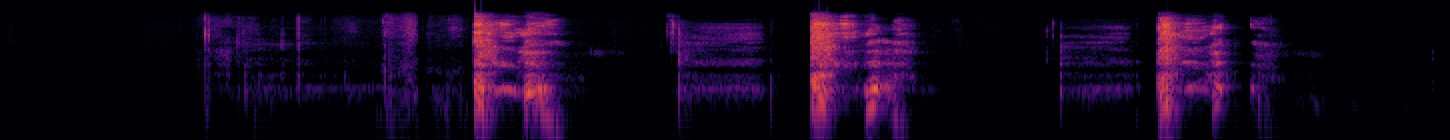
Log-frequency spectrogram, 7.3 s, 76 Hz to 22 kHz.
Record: three_cough_length: 7.3 s
three_cough_amplitude: 32160
three_cough_signal_mean_std_ratio: 0.27
survey_phase: beta (2021-08-13 to 2022-03-07)
age: 65+
gender: Female
wearing_mask: 'No'
symptom_runny_or_blocked_nose: true
smoker_status: Never smoked
respiratory_condition_asthma: false
respiratory_condition_other: false
recruitment_source: REACT
submission_delay: 7 days
covid_test_result: Negative
covid_test_method: RT-qPCR
influenza_a_test_result: Negative
influenza_b_test_result: Negative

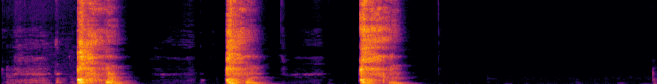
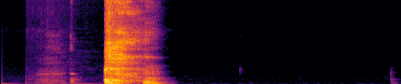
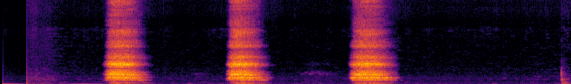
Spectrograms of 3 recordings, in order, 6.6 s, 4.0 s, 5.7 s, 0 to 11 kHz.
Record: three_cough_length: 6.6 s
three_cough_amplitude: 32768
three_cough_signal_mean_std_ratio: 0.28
cough_length: 4.0 s
cough_amplitude: 32768
cough_signal_mean_std_ratio: 0.26
exhalation_length: 5.7 s
exhalation_amplitude: 19092
exhalation_signal_mean_std_ratio: 0.36
survey_phase: beta (2021-08-13 to 2022-03-07)
age: 65+
gender: Male
wearing_mask: 'No'
symptom_runny_or_blocked_nose: true
symptom_onset: 12 days
smoker_status: Ex-smoker
respiratory_condition_asthma: false
respiratory_condition_other: false
recruitment_source: REACT
submission_delay: 0 days
covid_test_result: Negative
covid_test_method: RT-qPCR
influenza_a_test_result: Negative
influenza_b_test_result: Negative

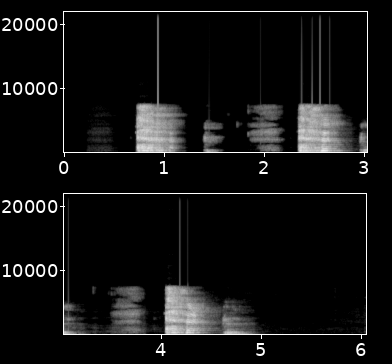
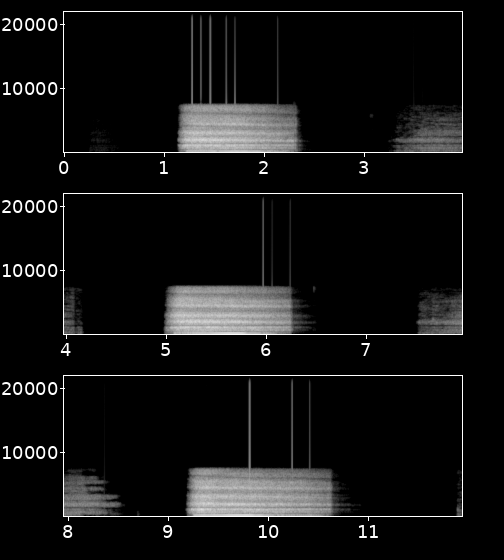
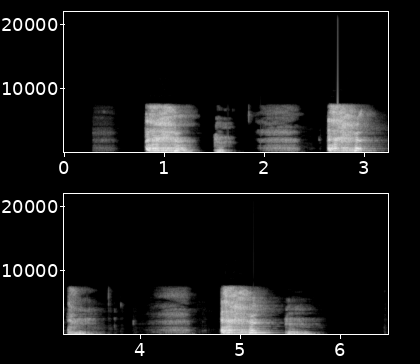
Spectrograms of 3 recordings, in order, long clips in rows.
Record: three_cough_length: 6.1 s
three_cough_amplitude: 32768
three_cough_signal_mean_std_ratio: 0.34
exhalation_length: 11.9 s
exhalation_amplitude: 25234
exhalation_signal_mean_std_ratio: 0.44
cough_length: 6.5 s
cough_amplitude: 31046
cough_signal_mean_std_ratio: 0.38
survey_phase: beta (2021-08-13 to 2022-03-07)
age: 65+
gender: Female
wearing_mask: 'No'
symptom_none: true
smoker_status: Ex-smoker
respiratory_condition_asthma: false
respiratory_condition_other: false
recruitment_source: REACT
submission_delay: 2 days
covid_test_result: Negative
covid_test_method: RT-qPCR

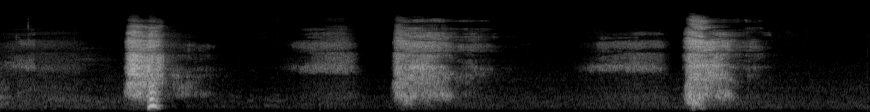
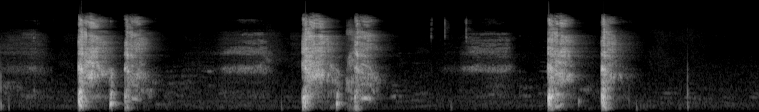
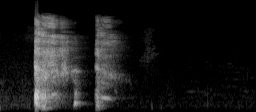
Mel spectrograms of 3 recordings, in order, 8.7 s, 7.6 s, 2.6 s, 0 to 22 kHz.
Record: exhalation_length: 8.7 s
exhalation_amplitude: 18890
exhalation_signal_mean_std_ratio: 0.33
three_cough_length: 7.6 s
three_cough_amplitude: 30920
three_cough_signal_mean_std_ratio: 0.33
cough_length: 2.6 s
cough_amplitude: 32767
cough_signal_mean_std_ratio: 0.26
survey_phase: alpha (2021-03-01 to 2021-08-12)
age: 45-64
gender: Female
wearing_mask: 'Yes'
symptom_none: true
smoker_status: Ex-smoker
respiratory_condition_asthma: false
respiratory_condition_other: false
recruitment_source: Test and Trace
submission_delay: 0 days
covid_test_result: Negative
covid_test_method: LFT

